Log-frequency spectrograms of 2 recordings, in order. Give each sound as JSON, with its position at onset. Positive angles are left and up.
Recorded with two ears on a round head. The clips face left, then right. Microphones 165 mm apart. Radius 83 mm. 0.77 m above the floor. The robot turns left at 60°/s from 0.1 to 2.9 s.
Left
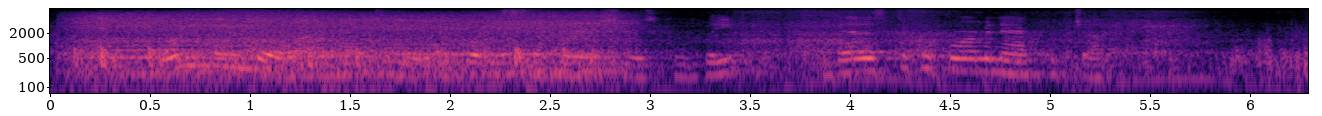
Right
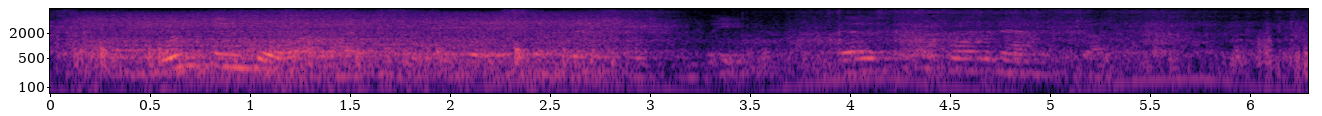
{"t": 0.6, "sound": "a woman speaking", "azimuth_deg": -155, "distance_m": 3.5}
